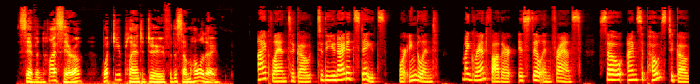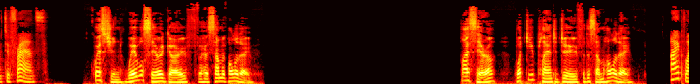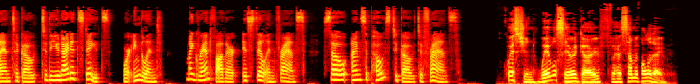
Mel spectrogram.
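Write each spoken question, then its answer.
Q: Where will Sarah go for her summer holiday?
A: France.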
